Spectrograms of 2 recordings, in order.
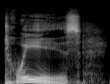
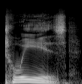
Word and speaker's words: Tewes: Tweez. T-E-W-E-S. And for some reason, she pronounced her name Tweez.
